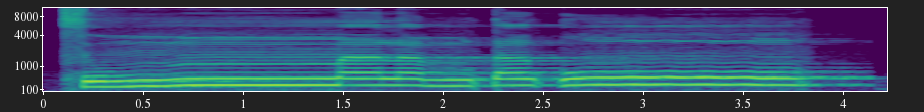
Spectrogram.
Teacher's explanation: Mim sukun bertemu ta idhar syafawi, mim sukun dibaca jelas tanpa mendengung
